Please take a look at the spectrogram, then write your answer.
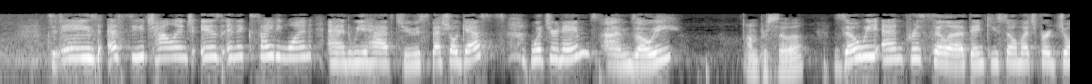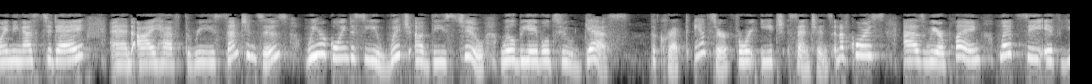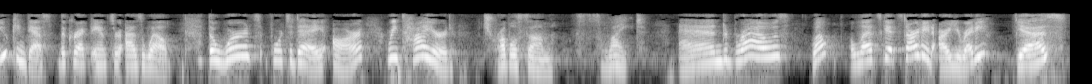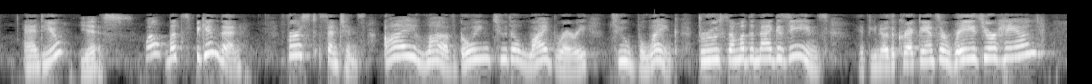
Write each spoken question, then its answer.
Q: I love going to the library to blank through some of the magazines.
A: Browse.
